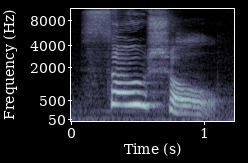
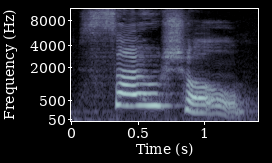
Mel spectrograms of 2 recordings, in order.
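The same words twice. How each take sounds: Both takes have the same delivery.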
